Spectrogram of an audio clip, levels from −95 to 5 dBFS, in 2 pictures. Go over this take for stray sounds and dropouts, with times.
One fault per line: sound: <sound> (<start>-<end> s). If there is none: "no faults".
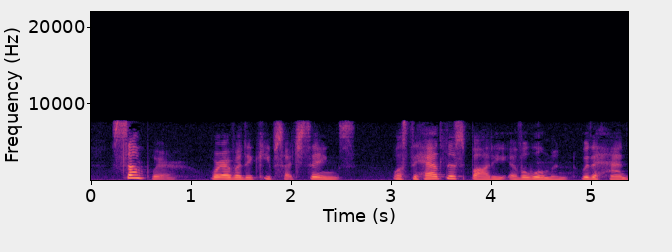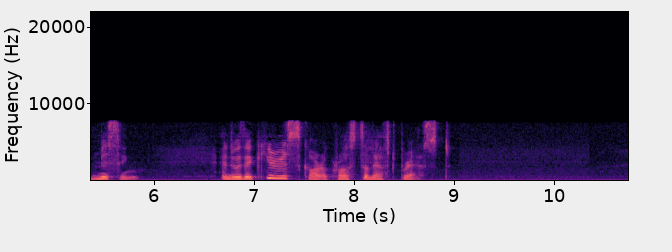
no faults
